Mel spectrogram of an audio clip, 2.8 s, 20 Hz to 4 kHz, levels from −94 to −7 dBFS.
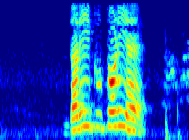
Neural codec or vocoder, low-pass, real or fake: none; 3.6 kHz; real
